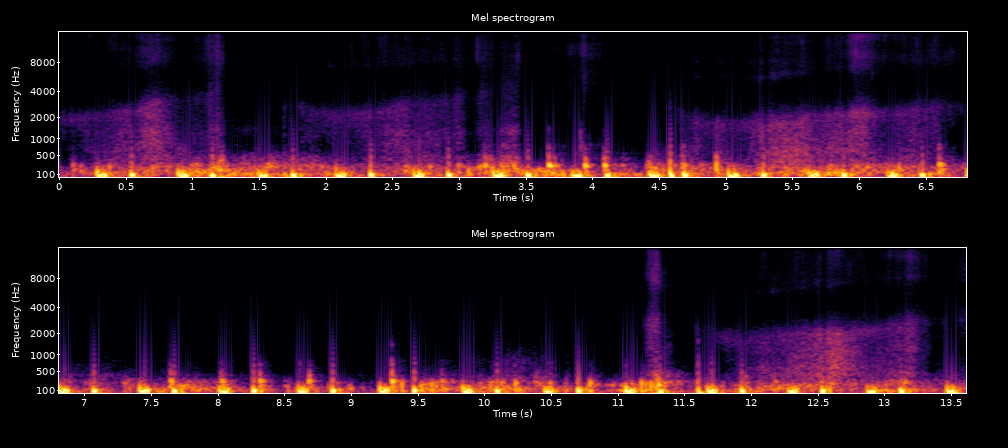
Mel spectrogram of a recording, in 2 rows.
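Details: Steady low thumping beats at about 100 a minute with soft breathy noise over it; heartbeat in an ASMR talking recording made with a 3Dio binaural microphone.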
